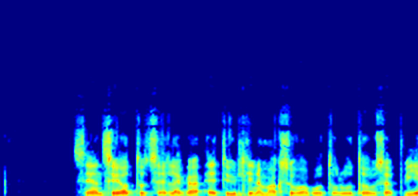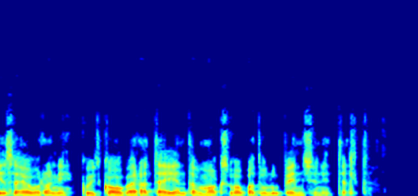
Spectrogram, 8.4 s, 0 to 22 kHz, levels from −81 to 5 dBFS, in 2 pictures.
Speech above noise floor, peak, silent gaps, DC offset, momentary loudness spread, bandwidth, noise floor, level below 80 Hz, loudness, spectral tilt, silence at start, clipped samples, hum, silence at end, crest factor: 66 dB; -2 dBFS; none; under 0.1%; 10 LU; 9.6 kHz; -85 dBFS; -66 dBFS; -19 LUFS; -3.5 dB/octave; 0.75 s; under 0.1%; none; 0.5 s; 18 dB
